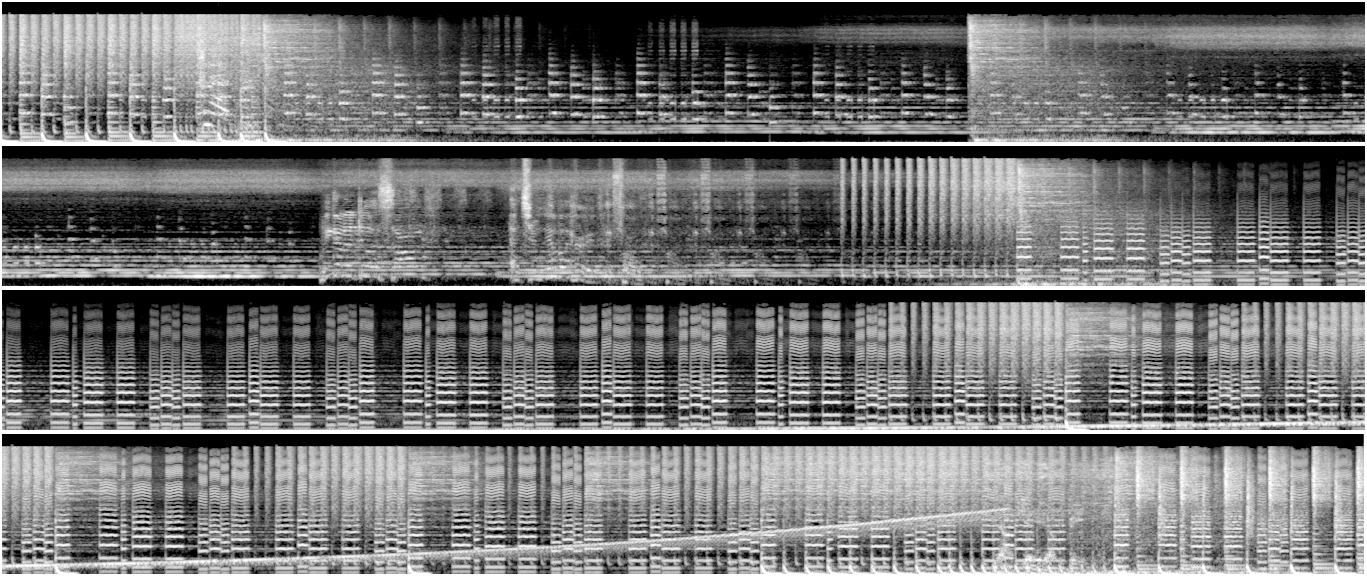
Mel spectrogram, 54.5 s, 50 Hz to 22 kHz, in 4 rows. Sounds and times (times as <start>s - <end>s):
House music: 0.0s - 24.0s, 35.8s - 54.5s
Electronic dance music: 0.0s - 24.4s, 36.0s - 54.5s
Electronica: 0.0s - 30.8s, 33.5s - 54.5s
Speech: 2.0s - 2.5s, 16.8s - 18.0s, 18.7s - 20.5s, 50.7s - 51.9s.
